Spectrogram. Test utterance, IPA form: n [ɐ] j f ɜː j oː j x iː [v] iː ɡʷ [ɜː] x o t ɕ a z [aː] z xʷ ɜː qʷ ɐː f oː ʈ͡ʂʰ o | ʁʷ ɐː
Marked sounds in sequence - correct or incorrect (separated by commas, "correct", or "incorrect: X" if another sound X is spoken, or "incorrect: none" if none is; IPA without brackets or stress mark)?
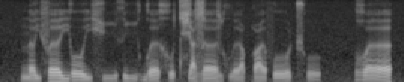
correct, incorrect: θ, correct, incorrect: ɐː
